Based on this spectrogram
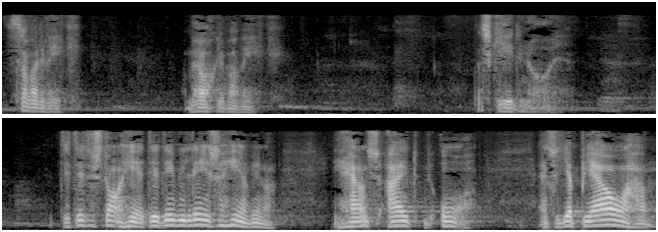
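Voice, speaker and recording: A man preaching a sermon, moving between quiet explanation and loud, shouted proclamation. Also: mid-range voice, in a large hall, highs cut off.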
